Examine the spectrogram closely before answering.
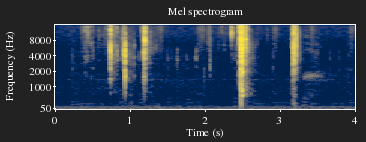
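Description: Sharp clicks and taps from a plastic oil bottle and a plastic funnel being handled: a few light clicks about a second in, a loud snap about two and a half seconds in and one more clack shortly after. A steady low hum runs underneath.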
